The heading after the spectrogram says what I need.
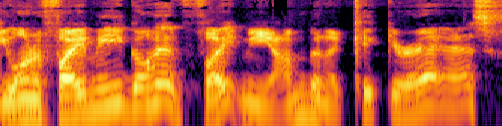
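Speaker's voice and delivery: put-on swaggering, cocky tone. Describing a movie character's ending, imitating his swaggering taunt. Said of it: "this swagger, and he's like".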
